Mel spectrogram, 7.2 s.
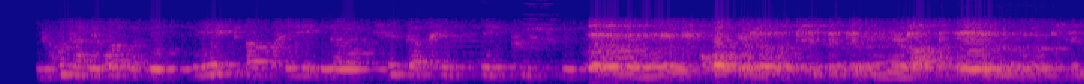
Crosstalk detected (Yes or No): No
